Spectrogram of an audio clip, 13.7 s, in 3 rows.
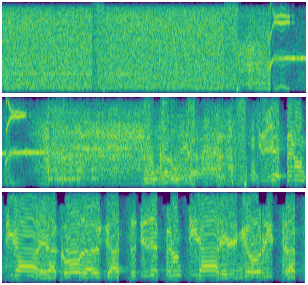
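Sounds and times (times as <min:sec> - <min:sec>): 
CB radio static hiss while being tuned in Sassari: 0:00.0 - 0:13.6
warbling sliding whistles from a CB radio dial: 0:04.0 - 0:05.3
speech: 0:09.4 - 0:13.5.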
